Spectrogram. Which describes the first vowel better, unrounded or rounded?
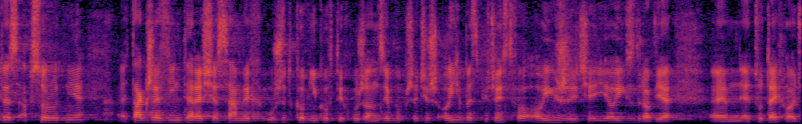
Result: rounded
